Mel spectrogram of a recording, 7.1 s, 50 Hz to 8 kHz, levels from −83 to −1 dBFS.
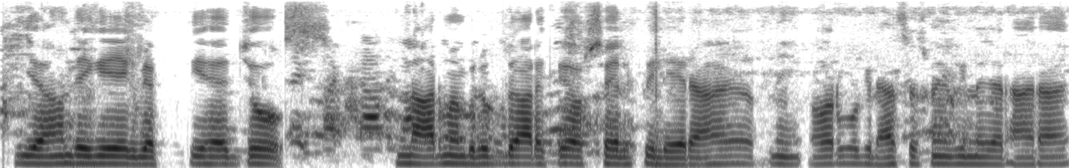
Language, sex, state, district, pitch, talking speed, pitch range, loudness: Hindi, male, Uttar Pradesh, Hamirpur, 130 Hz, 195 wpm, 125-130 Hz, -19 LUFS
